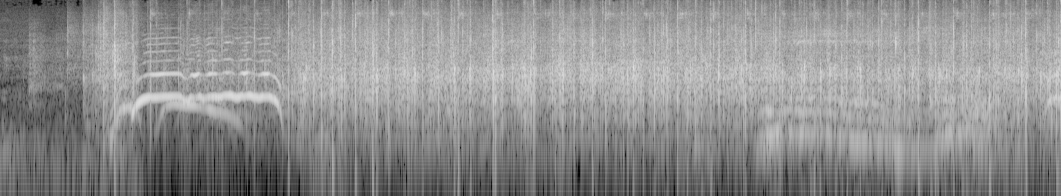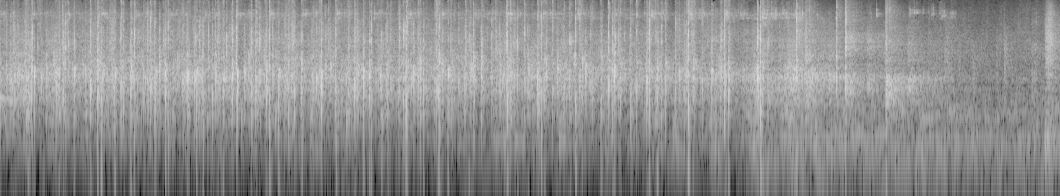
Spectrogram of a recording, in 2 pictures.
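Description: Audience bursting into applause about a second in and clapping steadily from then on. A loud, high cheer rises over the start of the applause, with another lower shout a few seconds later. This is the applause at the end of a percussion band's performance.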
